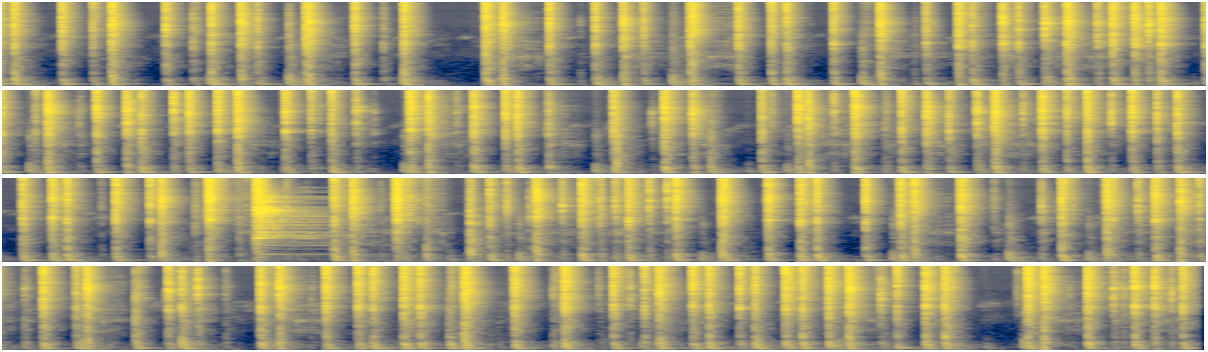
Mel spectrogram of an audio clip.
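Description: Drumsticks playing a swung shuffle groove on a makeshift drum kit of paper-covered cardboard boxes and a tape-damped cymbal: fast, dry taps and thuds over a steady low kick, with a few brief breaks. Just past the middle there is one short ringing metallic hit.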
